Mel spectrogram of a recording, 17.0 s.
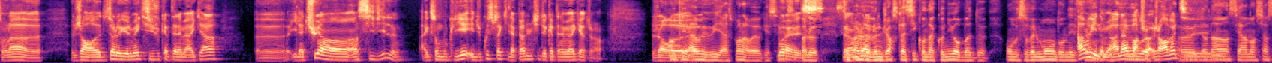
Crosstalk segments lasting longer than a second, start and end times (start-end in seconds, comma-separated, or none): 10.4-11.9, 14.4-16.4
